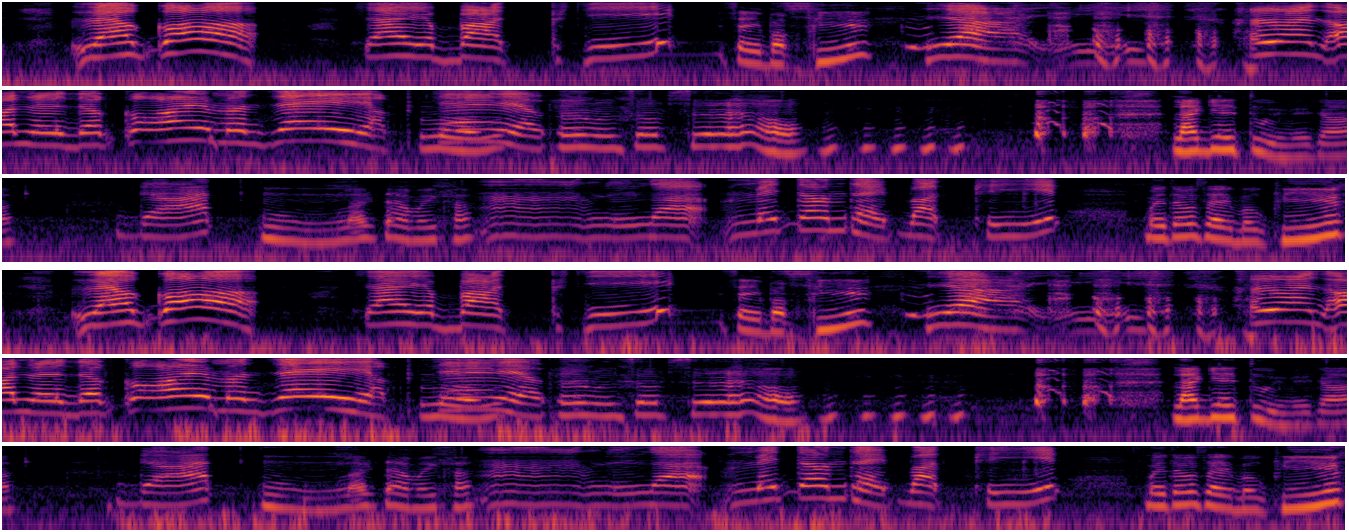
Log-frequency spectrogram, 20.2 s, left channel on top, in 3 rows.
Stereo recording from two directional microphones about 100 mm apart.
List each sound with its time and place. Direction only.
0.1 s babbling: 20° left (ahead or behind)
1.8 s a sound: 15° left (ahead or behind)
3.6 s a woman's voice: 35° left (ahead or behind)
3.8 s a sound: 20° left (ahead or behind)
9.5 s speech: 40° left (ahead or behind)
11.9 s fowl: 45° left (ahead or behind)
14.7 s speech: 45° left (ahead or behind)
